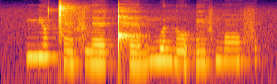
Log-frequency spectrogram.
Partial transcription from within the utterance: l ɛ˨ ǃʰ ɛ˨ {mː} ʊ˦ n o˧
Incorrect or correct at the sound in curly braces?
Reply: correct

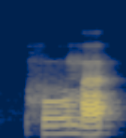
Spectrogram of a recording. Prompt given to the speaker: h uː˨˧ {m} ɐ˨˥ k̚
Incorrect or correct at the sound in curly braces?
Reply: correct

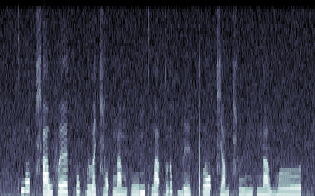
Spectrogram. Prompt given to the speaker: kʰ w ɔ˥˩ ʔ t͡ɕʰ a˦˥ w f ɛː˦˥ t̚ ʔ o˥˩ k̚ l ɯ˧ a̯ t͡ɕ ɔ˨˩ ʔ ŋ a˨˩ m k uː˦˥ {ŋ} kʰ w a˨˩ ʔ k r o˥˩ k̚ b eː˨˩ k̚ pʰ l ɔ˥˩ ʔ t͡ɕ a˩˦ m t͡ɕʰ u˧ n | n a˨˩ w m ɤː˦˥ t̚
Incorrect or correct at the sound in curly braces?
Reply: correct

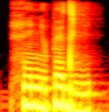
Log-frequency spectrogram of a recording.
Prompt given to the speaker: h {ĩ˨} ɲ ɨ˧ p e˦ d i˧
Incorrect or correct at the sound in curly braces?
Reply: incorrect: ĩ˦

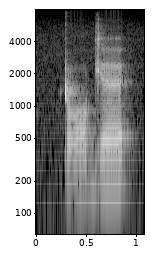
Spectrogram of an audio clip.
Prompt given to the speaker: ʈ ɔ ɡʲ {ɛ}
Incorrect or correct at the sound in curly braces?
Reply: correct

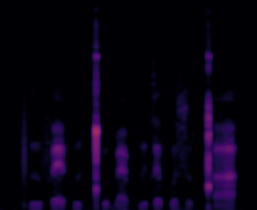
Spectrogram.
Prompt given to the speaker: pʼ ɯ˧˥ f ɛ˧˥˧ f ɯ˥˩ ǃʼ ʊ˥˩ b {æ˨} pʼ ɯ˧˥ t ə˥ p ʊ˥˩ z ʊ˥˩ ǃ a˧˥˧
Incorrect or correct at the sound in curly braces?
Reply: correct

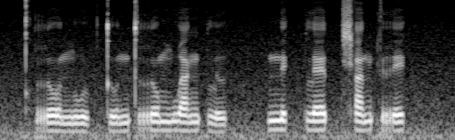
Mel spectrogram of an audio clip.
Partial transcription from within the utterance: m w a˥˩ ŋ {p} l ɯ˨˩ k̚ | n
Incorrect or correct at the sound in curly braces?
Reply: correct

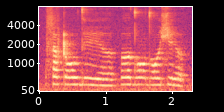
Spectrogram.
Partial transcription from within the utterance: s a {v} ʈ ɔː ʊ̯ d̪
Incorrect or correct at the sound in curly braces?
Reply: correct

